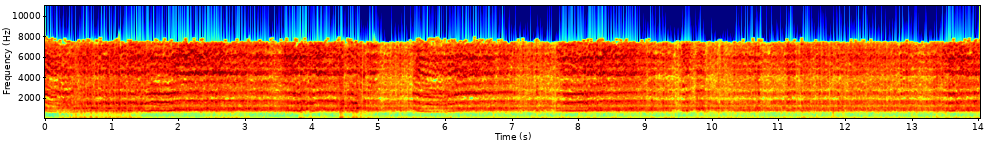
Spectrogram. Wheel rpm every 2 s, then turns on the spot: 210, 230, 230, 220, 230, 240, 230.
none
